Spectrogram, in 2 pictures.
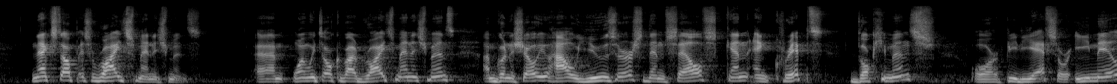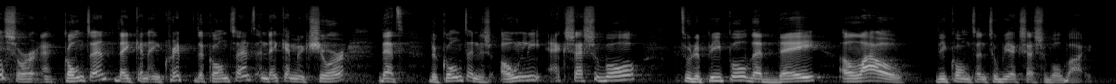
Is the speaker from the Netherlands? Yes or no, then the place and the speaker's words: yes; Netherlands; I am from the Netherlands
